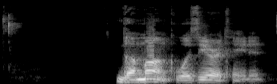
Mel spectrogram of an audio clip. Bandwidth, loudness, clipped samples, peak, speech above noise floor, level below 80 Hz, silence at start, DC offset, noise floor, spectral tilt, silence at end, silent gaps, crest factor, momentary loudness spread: 16.5 kHz; -14 LUFS; under 0.1%; -2 dBFS; 67 dB; -54 dBFS; 0.1 s; under 0.1%; -82 dBFS; -6 dB/octave; 0.15 s; none; 16 dB; 19 LU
